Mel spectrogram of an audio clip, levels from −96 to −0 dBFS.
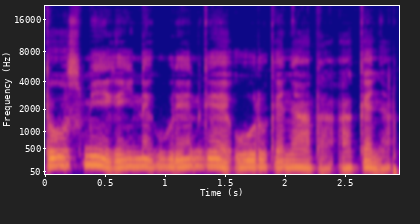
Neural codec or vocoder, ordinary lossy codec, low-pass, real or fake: vocoder, 44.1 kHz, 128 mel bands every 256 samples, BigVGAN v2; none; none; fake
